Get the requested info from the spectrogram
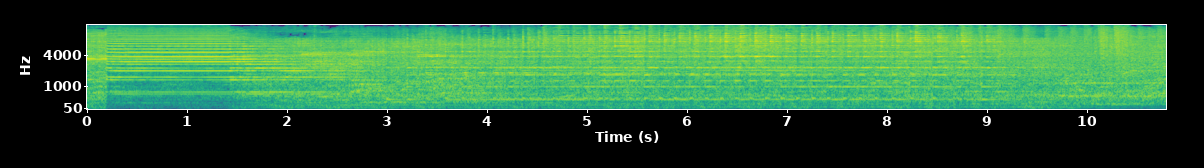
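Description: Horns sounding over the steady noise of a crowd in a sports hall: one held horn tone for about the first two seconds, then a lower held horn from about three seconds in until near the end.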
